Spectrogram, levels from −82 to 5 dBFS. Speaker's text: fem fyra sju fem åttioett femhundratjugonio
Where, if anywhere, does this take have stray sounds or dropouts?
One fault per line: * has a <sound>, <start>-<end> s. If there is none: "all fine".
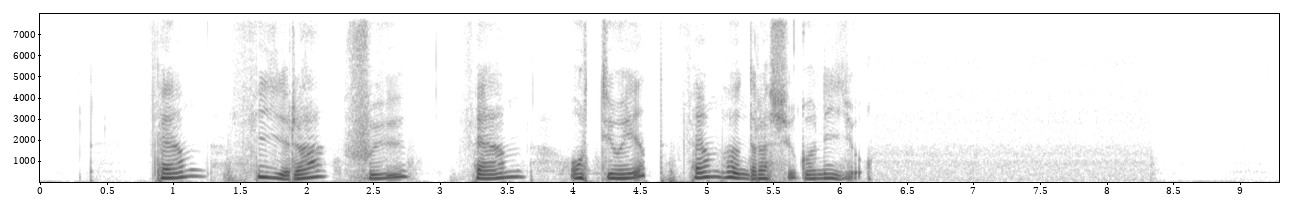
all fine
